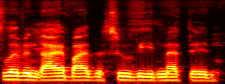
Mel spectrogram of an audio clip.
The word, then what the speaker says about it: sous vide: A sous vide cooker. Sous vide cooker. Yep, sous vide.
